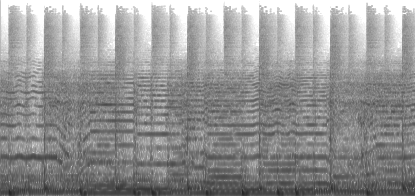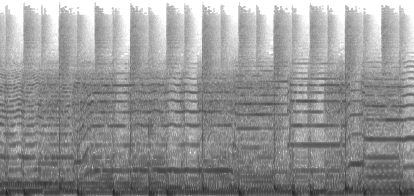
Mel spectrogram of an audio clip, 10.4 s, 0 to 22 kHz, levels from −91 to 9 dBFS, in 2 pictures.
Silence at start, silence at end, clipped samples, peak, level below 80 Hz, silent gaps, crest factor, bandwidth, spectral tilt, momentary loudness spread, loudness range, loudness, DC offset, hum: 0 s; 0 s; under 0.1%; 0 dBFS; -22 dBFS; none; 14 dB; 19 kHz; -5 dB/octave; 2 LU; 0 LU; -16 LUFS; under 0.1%; none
